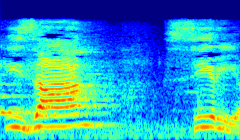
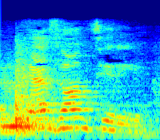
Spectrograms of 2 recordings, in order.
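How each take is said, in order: First: Quezon is pronounced in a showy, affected way. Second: Quezon is pronounced in a plain, ordinary way. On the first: The speaker calls it wrong. "ang ate ng pagkakasabi ko ng Quezon" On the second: The speaker calls it right. "Quezon lang"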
